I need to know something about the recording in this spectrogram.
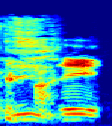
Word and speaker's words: ahí: Ahi. Silent. Silent. H. Ah e. Hermano Valerio Peles pronunciar ano balero styo paronya ai oi a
